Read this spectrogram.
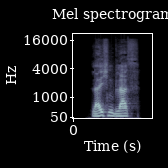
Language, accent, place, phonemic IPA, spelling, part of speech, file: German, Germany, Berlin, /ˈlaɪ̯çn̩ˈblas/, leichenblass, adjective, De-leichenblass.ogg
- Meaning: deathly pale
